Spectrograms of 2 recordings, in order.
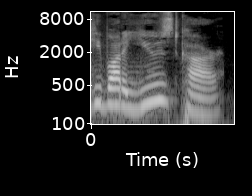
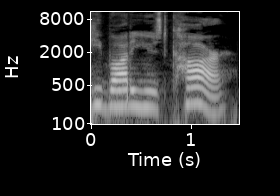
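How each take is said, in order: First: The word "used" carries the stress. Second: The word "car" carries the stress. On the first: The car was not new. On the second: It was a car, not a motorcycle.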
